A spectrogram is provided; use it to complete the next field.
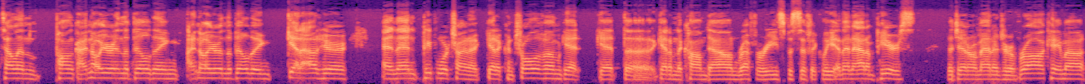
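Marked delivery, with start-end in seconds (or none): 1.0-4.3 half-shouted, mild yelled calling out. Retelling someone screaming at the camera at Punk: imitating someone screaming. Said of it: "screaming at the camera".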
